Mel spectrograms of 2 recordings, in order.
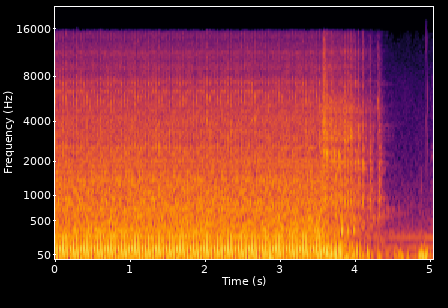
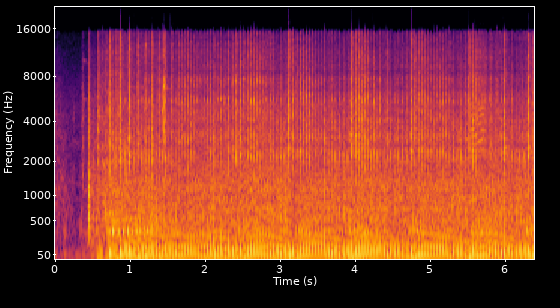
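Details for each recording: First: Lawnmower that hunted and surged from bad fuel, after carburetor clean (main jet suspected) and cleaned spark plug; even steady beat with no hunting or surging, then winds down and stops, normal running. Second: Cheap Sovereign lawn mower with a primer bulb, hunting and surging at idle from bad fuel; small engine fires up and its speed drifts up and down, needing a carburettor clean.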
